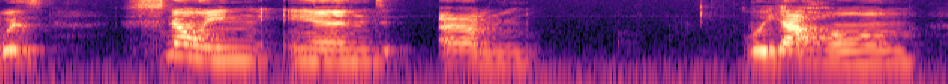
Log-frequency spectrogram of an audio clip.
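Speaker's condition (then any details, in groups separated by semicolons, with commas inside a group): Cerebral palsy; infant ventilator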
